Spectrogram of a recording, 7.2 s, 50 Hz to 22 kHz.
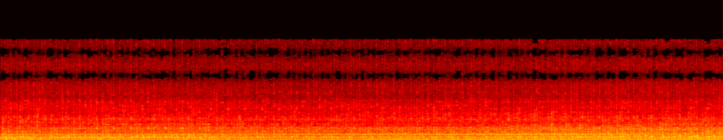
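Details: Cat C15 diesel, serial BXS25611, 900,206 km, 23,916 hours: steady, even idle with smooth regular beat and no knocks or misses; engine sounds healthy.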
